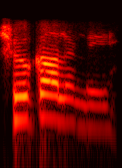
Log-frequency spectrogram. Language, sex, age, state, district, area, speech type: Telugu, male, 30-45, Andhra Pradesh, West Godavari, rural, conversation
